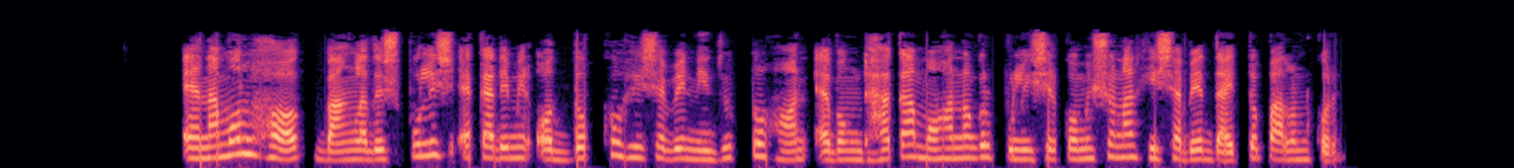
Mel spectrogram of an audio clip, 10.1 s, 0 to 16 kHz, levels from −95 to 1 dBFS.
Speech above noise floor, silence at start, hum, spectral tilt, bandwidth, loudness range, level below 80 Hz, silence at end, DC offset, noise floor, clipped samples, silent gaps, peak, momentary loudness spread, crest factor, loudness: over 72 dB; 1.25 s; none; -2.5 dB/octave; 8.4 kHz; 3 LU; -58 dBFS; 1.15 s; under 0.1%; under -90 dBFS; under 0.1%; 2.05-2.09 s, 4.93-5.01 s, 8.27-8.32 s; 0 dBFS; 6 LU; 18 dB; -18 LUFS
